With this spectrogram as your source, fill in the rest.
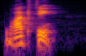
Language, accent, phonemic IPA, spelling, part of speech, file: French, France, /bʁak.te/, bractée, noun, LL-Q150 (fra)-bractée.wav
- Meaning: bract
